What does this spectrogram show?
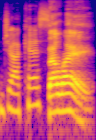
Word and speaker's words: Jacques Vallee: Jacques Vallee.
